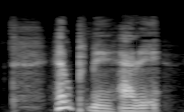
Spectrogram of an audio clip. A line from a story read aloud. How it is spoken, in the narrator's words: he muttered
